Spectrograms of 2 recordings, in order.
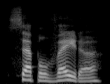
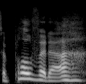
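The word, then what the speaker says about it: Sepulveda: in the valley and to me it was pronounced um, Sepa, but in LA it's pronounced Sepulva.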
